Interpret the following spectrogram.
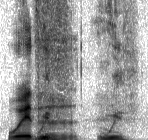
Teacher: It's not with, as in theta, it's th, it has a vibration.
